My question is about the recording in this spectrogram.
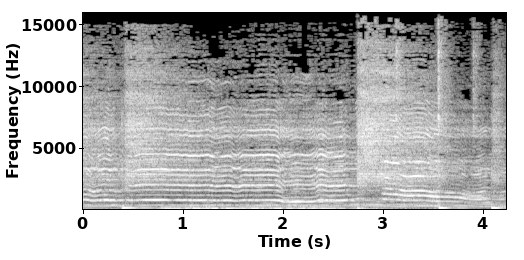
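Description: Taiwanese opera (gezaixi) singing through a microphone and PA over instrumental accompaniment. The voice holds a long note, dips about two seconds in, then glides downward near the end, with a few drum strikes underneath.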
